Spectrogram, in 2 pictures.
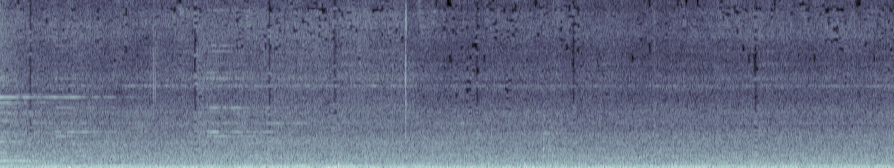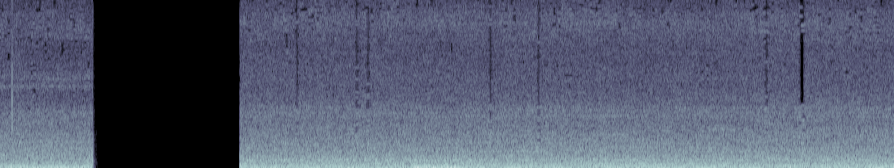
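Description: Amtrak Pacific Surfliner passenger train rolling past, a steady low rumble with a low engine drone in it. The sound cuts out completely for about a second midway, then comes back as a steady rushing noise.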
